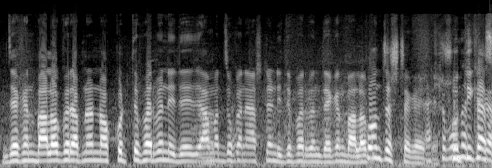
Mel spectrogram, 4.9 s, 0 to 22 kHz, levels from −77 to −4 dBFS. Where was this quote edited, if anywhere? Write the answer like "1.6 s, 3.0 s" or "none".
3.7 s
